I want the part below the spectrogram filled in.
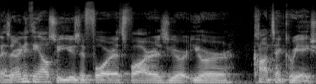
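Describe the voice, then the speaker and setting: Fairly quick speech from a man, audible room echo around it. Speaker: real estate agent and podcast co-host. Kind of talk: casual chat. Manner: fast.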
